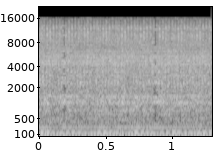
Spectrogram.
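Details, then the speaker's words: BMW E46 323i, freshly reassembled M52B25 inline-six, throttle body not yet cleaned, no leaks: smooth, even idle with soft steady hum and no knocks or ticks; owner says it runs superbly, normal idle. "Táta vždycky říkal, hele, šepot květin. Si běhá to úplně superově."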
